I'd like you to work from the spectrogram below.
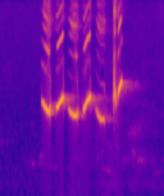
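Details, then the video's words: Orange-headed thrush song for training caged birds: five or six rapid, looping whistled notes that rise and fall in a wavering chain, followed by a short sharp double note, with quiet low noise behind. "Suara Anis kembang"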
